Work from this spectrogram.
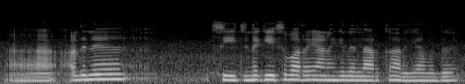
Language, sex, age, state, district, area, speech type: Malayalam, female, 45-60, Kerala, Palakkad, rural, spontaneous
